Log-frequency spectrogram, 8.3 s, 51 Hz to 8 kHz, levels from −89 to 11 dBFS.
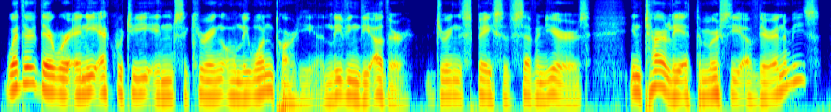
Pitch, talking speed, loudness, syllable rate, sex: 110 Hz, 195 wpm, -18 LUFS, 6.4 syllables/s, male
